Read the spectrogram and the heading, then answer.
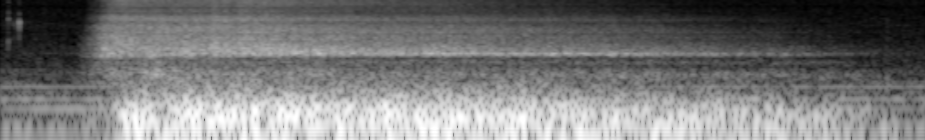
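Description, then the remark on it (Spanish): A single long, deep breath drawn slowly and steadily for several seconds by a person sitting upright during a guided meditation, with an airy rushing texture that gradually fades. No voices. “Y ahora respira tranquilo.”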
